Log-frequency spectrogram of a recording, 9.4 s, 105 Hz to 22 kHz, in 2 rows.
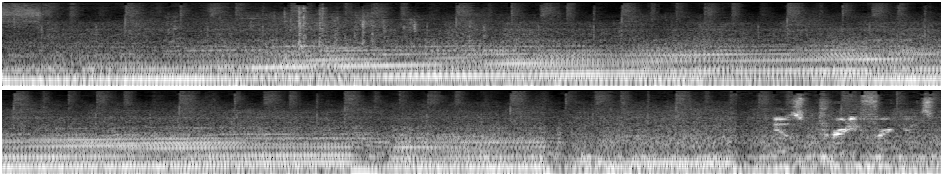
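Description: A BMW X3 M40i fitted with an F660 hybrid turbo, built to about 600 hp, accelerates hard through second to fourth gear, its loud engine note climbing steadily in pitch with brief dips at each upshift.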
